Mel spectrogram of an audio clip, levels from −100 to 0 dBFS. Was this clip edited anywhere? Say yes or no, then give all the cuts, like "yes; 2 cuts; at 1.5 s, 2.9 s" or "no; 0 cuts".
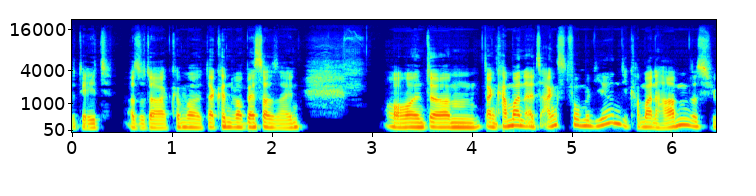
no; 0 cuts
